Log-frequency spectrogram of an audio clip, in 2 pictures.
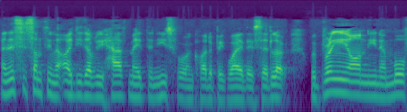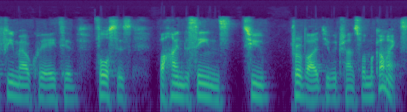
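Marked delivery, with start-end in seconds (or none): none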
